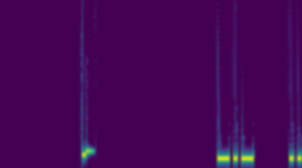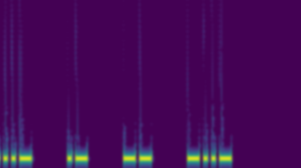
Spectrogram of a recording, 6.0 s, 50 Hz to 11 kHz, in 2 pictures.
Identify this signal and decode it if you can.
Morse code, heard as a keyed tone, about 30 wpm, spaced as for 17 wpm, 700 Hz. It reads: K4AMX
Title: USA Call Signs - 5 Characters - 3x Character Spacing - 30wpm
